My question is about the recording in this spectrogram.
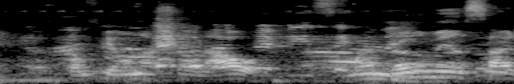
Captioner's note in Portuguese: barulho da plateia se dispersando ao fundo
